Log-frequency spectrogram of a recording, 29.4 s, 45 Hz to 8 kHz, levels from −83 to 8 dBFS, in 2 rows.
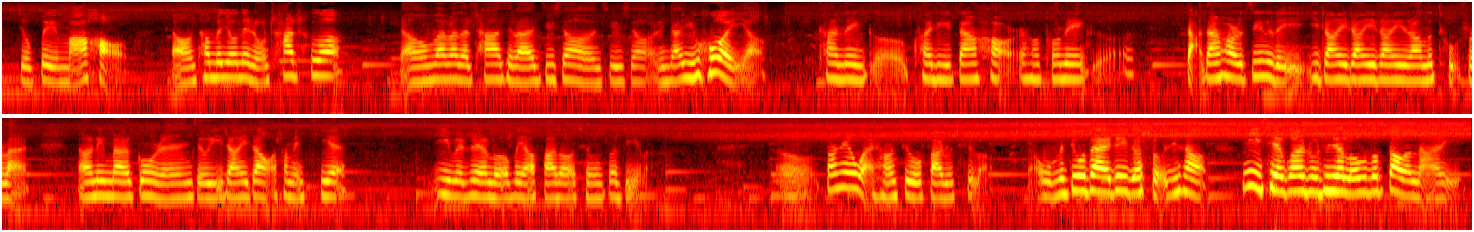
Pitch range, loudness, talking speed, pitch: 200-245 Hz, -19 LUFS, 260 characters per minute, 220 Hz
